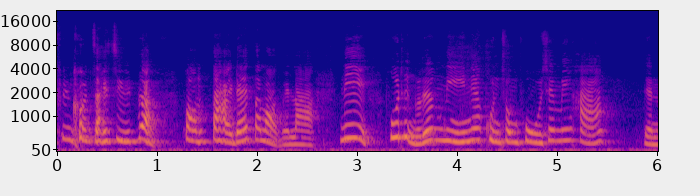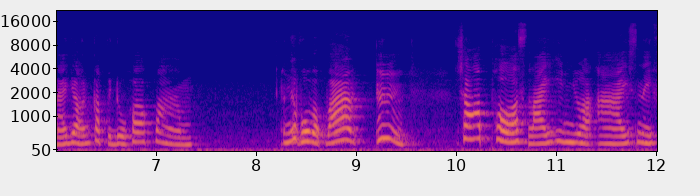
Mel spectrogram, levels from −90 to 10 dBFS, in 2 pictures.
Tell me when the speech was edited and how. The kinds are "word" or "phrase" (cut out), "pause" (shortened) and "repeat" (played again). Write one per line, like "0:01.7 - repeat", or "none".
0:10.7 - word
